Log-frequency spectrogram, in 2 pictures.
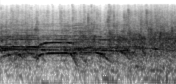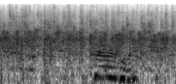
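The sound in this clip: An audience applauds loudly to vote for the team with the best case, producing dense, sustained clapping from start to finish with voices heard over it.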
